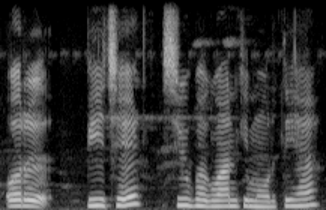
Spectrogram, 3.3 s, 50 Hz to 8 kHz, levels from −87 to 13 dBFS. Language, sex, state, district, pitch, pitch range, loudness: Hindi, female, Uttar Pradesh, Saharanpur, 235 Hz, 220-255 Hz, -15 LUFS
